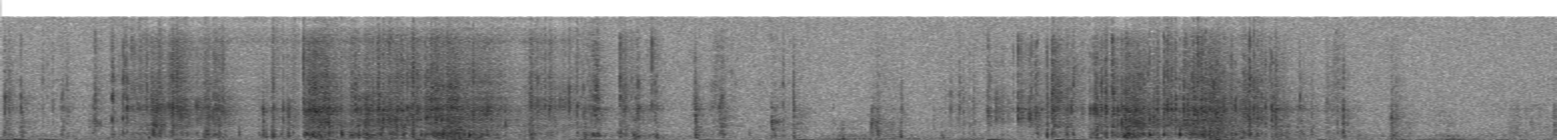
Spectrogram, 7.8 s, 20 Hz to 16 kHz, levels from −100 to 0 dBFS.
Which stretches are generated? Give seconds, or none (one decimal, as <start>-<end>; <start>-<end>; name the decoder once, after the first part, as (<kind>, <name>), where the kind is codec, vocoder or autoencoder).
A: 0.7-2.9 (autoencoder, DAC-VAE)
